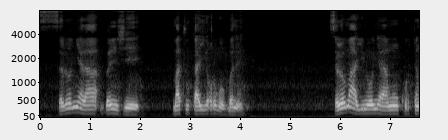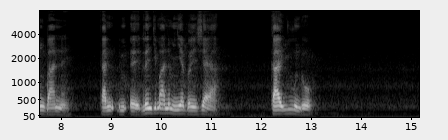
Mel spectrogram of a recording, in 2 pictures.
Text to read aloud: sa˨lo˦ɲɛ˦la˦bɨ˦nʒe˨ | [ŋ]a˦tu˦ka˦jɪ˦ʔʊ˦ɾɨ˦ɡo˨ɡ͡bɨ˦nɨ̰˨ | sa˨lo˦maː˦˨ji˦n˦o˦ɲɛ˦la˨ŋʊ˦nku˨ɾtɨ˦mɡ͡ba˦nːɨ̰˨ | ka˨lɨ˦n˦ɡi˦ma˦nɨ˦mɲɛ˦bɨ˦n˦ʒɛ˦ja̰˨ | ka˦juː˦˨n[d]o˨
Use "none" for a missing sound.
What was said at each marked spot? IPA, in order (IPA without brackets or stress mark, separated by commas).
m, d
